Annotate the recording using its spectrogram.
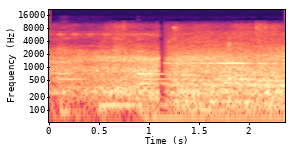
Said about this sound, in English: there's a plane, look at that.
